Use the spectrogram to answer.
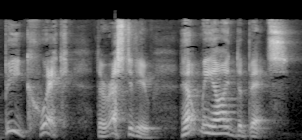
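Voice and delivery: a foreman urging on the crew; urgent cried order. Acted. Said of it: "cried the chief royal painter".

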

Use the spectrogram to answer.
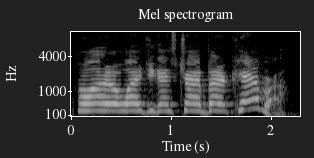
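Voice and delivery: high, loud mock dumb question; mocking clueless voice. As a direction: play the clueless reporter, high-pitched.

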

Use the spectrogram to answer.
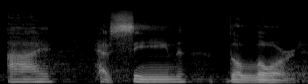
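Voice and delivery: soft, low, very slow declaration; slowly, softly, with space between phrases; hushed reverence. A narrator's reading. Mary tells the disciples the news, hushed and slow.

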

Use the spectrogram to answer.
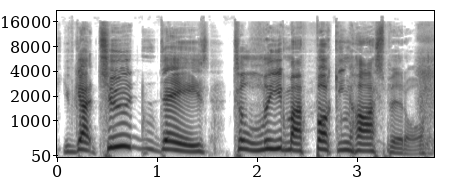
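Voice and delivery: loud, slow, high mock tirade; Johnny C. Imagined TV doctor ordering patient out of hospital, slow loud bluster. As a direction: play an overbearing doctor laying down the law. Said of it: "imagine Johnny C being like".

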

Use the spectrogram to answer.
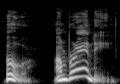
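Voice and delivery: high-pitched sudden realization; Brandy remembering herself. Acted. Game master playing the player's character as she remembers, high realization. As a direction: jump high, as if it just came back. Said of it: "And then you go".

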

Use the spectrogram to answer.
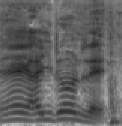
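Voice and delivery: friendly greeting. Retold or imitated. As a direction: greet the clerk brightly, high and light. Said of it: "I'm coming in".

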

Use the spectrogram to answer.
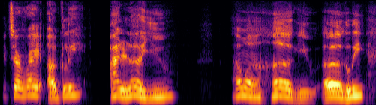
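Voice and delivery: soft, hug-like reassurance to the ugly; mock-tender lullaby tone to a bad drawing. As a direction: coo at your ugly drawing like a pet. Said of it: "embrace the ugly".

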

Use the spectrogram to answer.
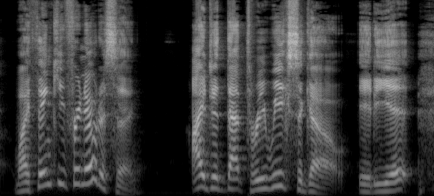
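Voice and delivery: a teacher needling her pupil with fake politeness; sarcastic teacher. Teacher snipes at Ichigo over her hairstyle, sarcastically high. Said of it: "And she goes".

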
